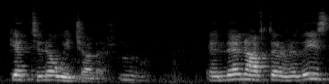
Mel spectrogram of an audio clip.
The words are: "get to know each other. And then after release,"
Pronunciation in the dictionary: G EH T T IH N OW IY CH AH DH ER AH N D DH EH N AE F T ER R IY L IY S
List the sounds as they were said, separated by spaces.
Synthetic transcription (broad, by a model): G EH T T IH N OW IY CH AH DH ER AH N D DH EH N AE F T ER R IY L IY S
